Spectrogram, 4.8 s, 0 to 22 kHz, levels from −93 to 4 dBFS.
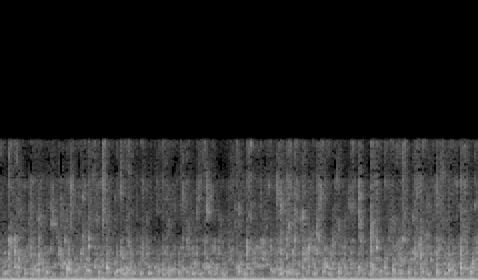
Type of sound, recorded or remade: recorded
